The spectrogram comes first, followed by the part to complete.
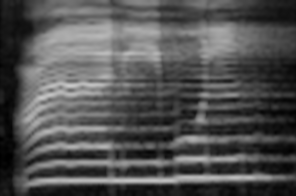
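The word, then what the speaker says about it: عالم: Alimul a hukumnya mad thobi'i muqaddar karena ain berharakat fathah panjang. Cara bacanya panjang dua harakat. Alimul.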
